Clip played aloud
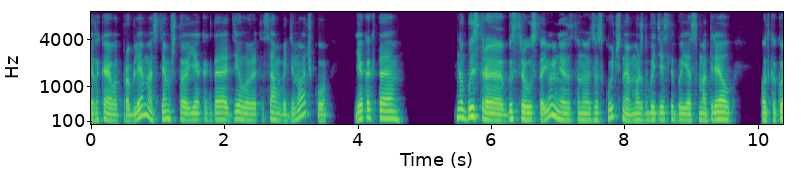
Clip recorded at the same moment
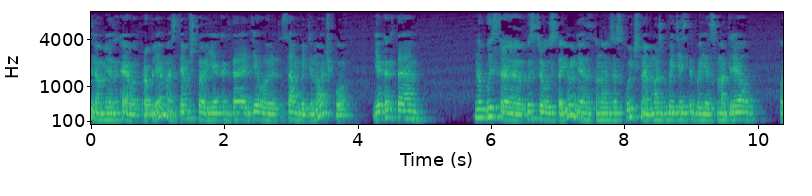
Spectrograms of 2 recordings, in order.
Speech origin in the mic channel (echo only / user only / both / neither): echo only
